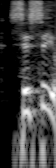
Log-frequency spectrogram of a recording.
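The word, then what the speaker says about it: CISI: Okay, so in the past week or so, the Chartered Institute of Securities and Investments, or Cece or Kissy, however you want to pronounce it, Cece, had its annual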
